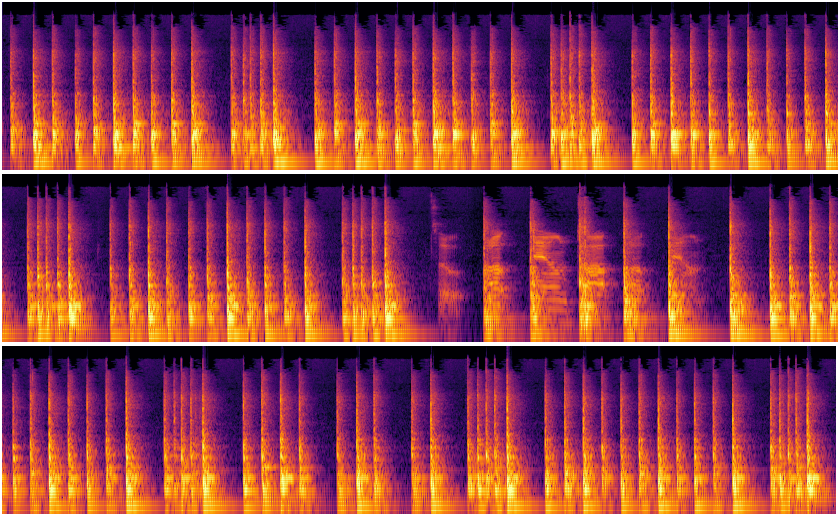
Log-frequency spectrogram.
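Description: Fast, rapid bodhran stroke rolls sound continuously in tight rhythmic clusters, loud and close, with one short pause midway before the rolling strokes resume.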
